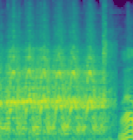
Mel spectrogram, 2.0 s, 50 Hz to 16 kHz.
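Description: Starter motor cranking the BMW E32 740i's 4.0-litre V8 in an even rhythm of about five pulses a second, cutting off near the end without the engine firing: the engine turns over but is not getting fuel.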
